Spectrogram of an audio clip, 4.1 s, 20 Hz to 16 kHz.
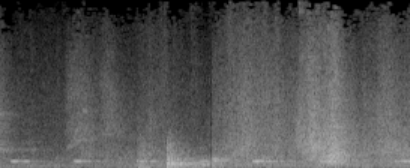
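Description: Operating-theatre patient monitor beeping with the pulse-oximeter pulse tone, one short steady beep about every 0.7 seconds. Two swells of rustling, handling noise come in about a third of the way in and again near the end.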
